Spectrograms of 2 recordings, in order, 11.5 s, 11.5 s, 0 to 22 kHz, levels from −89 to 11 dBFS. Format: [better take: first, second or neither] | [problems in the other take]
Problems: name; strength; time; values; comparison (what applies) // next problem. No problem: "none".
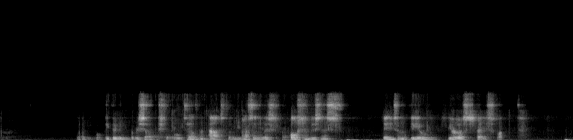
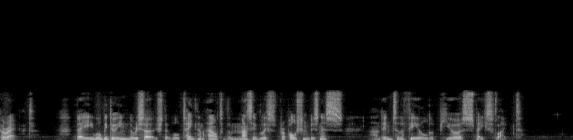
second | noise reduction (neural mask model DeepFilterNet 3)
